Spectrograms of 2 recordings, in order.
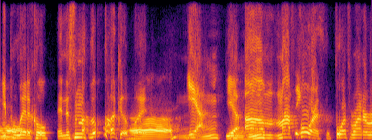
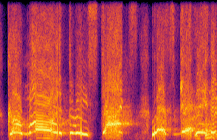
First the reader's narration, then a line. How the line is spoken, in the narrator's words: Corey yelling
